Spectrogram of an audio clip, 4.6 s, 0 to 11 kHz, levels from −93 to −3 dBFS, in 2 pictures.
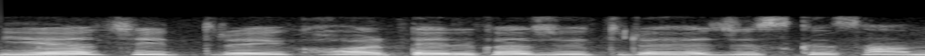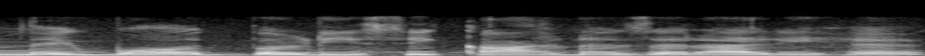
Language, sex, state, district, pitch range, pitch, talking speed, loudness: Hindi, female, Maharashtra, Gondia, 275-300 Hz, 285 Hz, 260 wpm, -16 LUFS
